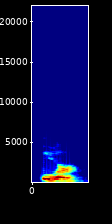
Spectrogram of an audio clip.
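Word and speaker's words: ho: It's H O in English. So aka O in Italian. So you don't pronounce the first H.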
